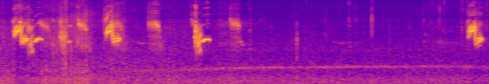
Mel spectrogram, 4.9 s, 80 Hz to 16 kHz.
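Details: Sparrows gathering to be fed at a Tenmangu shrine on 7 February 2020. A quick run of bright, high chirps fills the first two seconds, followed by a pause with a faint steady hum, then one more chirp.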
